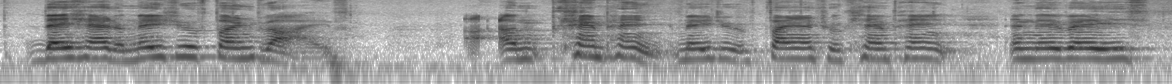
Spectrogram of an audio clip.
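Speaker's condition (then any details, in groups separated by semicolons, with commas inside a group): Cerebral palsy with dystonia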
